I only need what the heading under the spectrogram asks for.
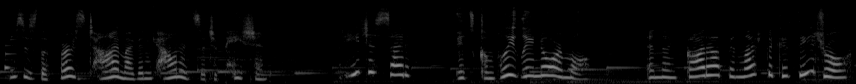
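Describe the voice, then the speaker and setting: A woman voicing a sweet, earnest young female healer in a video game, gentle, polite and a little hesitant. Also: very high-pitched, expressive, normal speed, soft background music. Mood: gentle concern. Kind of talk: video game dialogue acting.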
